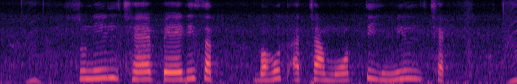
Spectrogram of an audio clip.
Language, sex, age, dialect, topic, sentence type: Magahi, female, 25-30, Northeastern/Surjapuri, agriculture, statement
